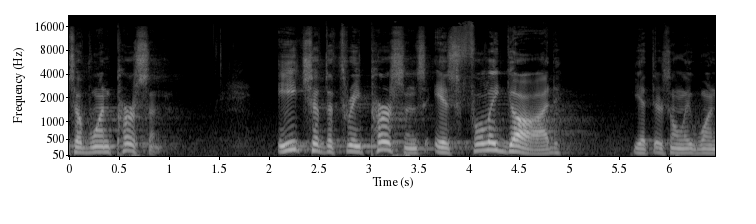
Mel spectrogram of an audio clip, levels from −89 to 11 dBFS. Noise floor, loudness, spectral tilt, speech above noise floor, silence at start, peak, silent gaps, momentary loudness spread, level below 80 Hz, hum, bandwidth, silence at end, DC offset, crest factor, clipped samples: -64 dBFS; -27 LUFS; -5.5 dB/octave; 38 dB; 0 s; -8 dBFS; none; 13 LU; -58 dBFS; none; 18 kHz; 0 s; under 0.1%; 20 dB; under 0.1%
